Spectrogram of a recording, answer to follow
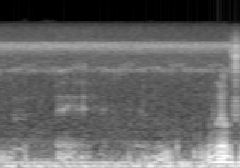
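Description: Insects trilling steadily in a field, a constant high-pitched buzz, with a low hum underneath.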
